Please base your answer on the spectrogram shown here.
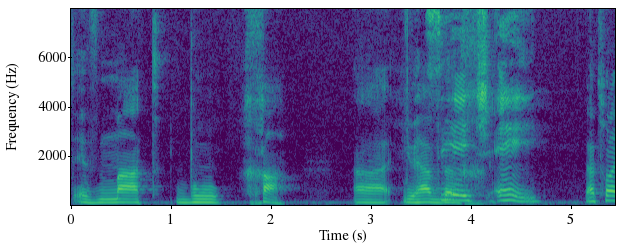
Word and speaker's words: matbucha: The way it's pronounced is matbucha.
